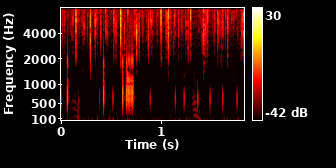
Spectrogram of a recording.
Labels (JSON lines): {"label": "biophony, knock croak", "recorder": "SoundTrap 300"}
